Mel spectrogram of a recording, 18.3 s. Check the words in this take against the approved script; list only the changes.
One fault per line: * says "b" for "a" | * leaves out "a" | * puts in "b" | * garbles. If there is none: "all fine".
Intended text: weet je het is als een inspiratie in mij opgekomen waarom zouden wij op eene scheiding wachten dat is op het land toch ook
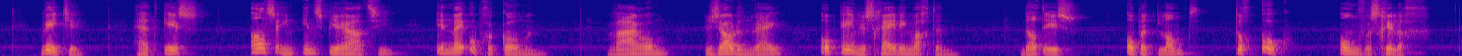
all fine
